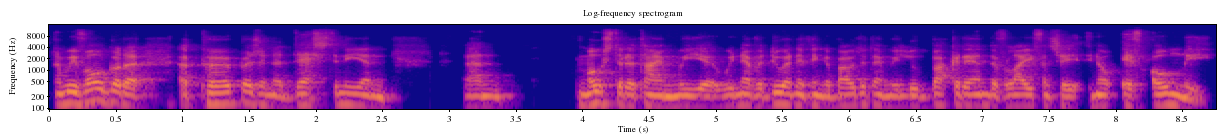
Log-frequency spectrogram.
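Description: A man's voice: on the low side, steady tone, fast. Reflective Dutch-accented man. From Netherlands. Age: middle-aged. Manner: reflective, with frequent restarts. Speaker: guest. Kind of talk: conversational interview.

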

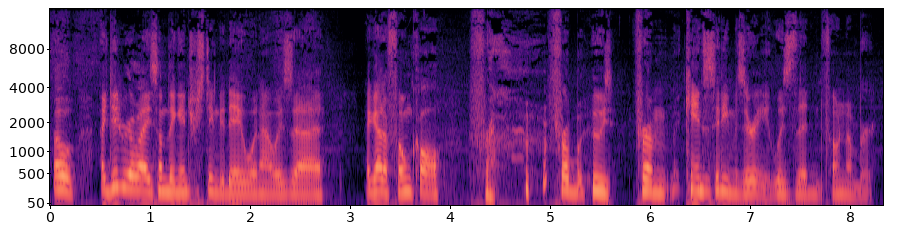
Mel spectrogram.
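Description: Chatty male co-host, lively anecdotes, dry close sound. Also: sits high, brisk, no echo. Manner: animated storyteller, laughs often. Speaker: podcast co-host. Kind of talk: casual chat.

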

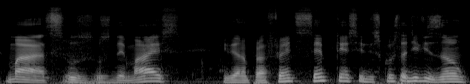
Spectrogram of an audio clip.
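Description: Gravelly-voiced man explaining calmly. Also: medium pitch. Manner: measured, explanatory, with hesitant restarts. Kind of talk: discussion program conversation.

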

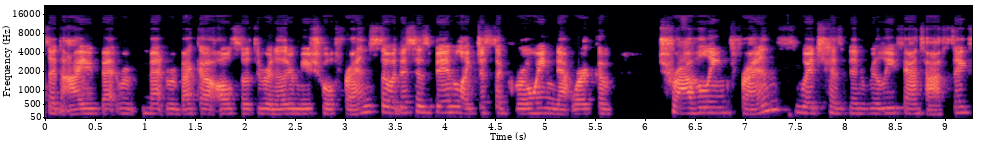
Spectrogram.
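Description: A woman's voice: fairly low pitch, bright, forceful tone, poor audio. A woman guest telling personal stories in a casual, conversational way. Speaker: guest sharing travel stories.

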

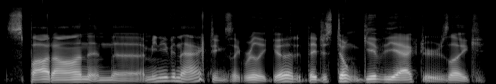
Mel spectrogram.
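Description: A young man co-hosting a casual podcast chat, talking in halting bursts with frequent restarts and easy laughs. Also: on the low side, animated, gravelly, a little mellow, no echo, clean studio sound. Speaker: podcast co-host.

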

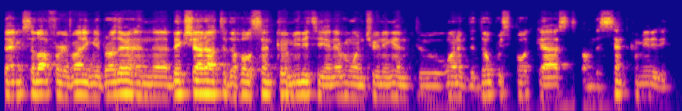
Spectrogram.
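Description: A man from Lebanon in his forties with a slightly low, husky voice. He talks loosely and warmly in an interview, leaning on "like" and "you know" as he goes. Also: little pitch movement, quick pace. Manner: easygoing, rambling, frequent "like" and "you know". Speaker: guest DJ. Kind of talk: relaxed conversational interview.

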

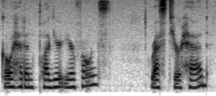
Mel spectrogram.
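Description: A woman from the Philippines hosting a solo podcast, talking in a calm, mellow way, partly whispered, with many ums. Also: mid-range voice, unhurried, vocal fry, slightly rough. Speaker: podcast host. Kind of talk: soft-spoken solo podcast monologue.

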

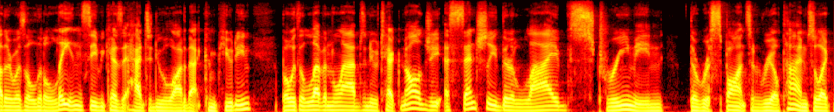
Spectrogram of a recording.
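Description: A man with a fairly low voice talks through tech news as a podcast host. His delivery is casual and explanatory, loosely worded with plenty of informal hedging phrases. The sound is dry and close, with little room in it. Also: no room sound. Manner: informal, hedging with frequent "kind of" and "you know".

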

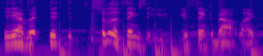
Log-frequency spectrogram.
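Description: A man's voice: medium pitch, very animated, fast talker, a little mellow, soft background music. A man from New York in a casual, opinionated sports conversation, talking emphatically and posing rhetorical questions. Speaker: sports podcast guest and radio play-by-play broadcaster.

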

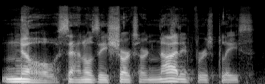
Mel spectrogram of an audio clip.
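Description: A man co-hosting a casual sports podcast, excitable and swearing a lot, his voice jumping up into a high squeak. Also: a little slow. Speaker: podcast co-host.

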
